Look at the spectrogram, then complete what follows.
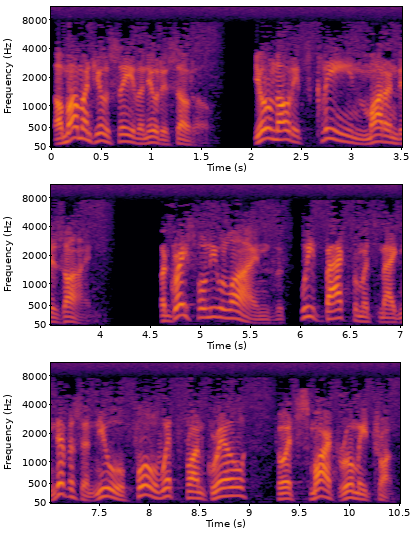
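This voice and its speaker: A man's voice: a little high, sing-song, normal speed, breathy edge, dry recording. A man reading a scripted 1950s radio car commercial with a polished salesman's delivery. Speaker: commercial announcer. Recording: old radio, dry, tinny narrow band.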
